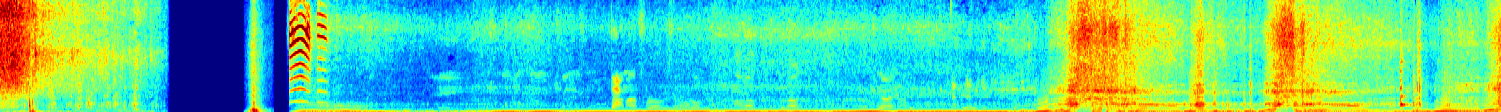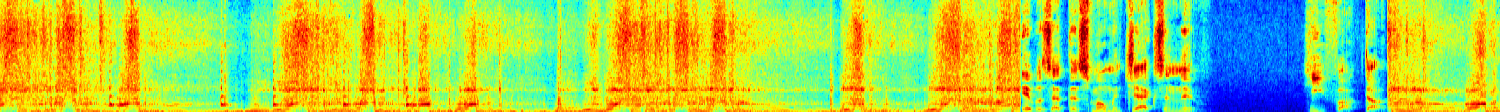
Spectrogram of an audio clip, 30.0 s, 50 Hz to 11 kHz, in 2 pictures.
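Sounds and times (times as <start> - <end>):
loud engine revving: 3.0 - 25.2, 28.9 - 30.0
exhaust crackles and pops: 11.0 - 13.0, 14.0 - 16.6, 17.2 - 22.6, 23.3 - 25.2.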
